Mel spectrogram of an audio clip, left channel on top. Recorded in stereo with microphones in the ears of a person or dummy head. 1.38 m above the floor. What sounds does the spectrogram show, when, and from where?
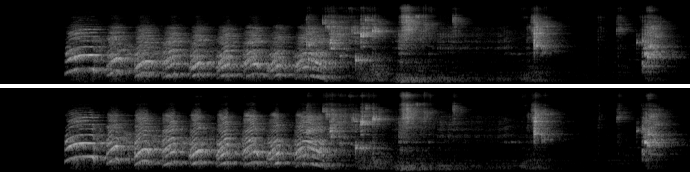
0.6 s laughter: 50° right (ahead or behind), 1.4 m; by 3.3 s 75° right (ahead or behind), 2.5 m
3.1 s dripping: 5° right (ahead or behind), 2.5 m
